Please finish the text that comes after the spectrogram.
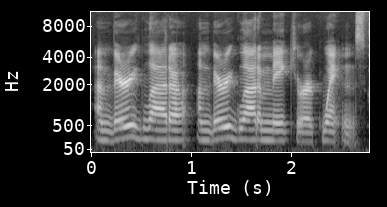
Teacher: So when we connect, when we link glad to, we get the flap T. I'm very glad to make your acquaintance.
